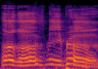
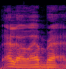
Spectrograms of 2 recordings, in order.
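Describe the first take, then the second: First: It is said in a higher, childlike voice. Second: It is said in a lower, near-natural voice.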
